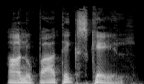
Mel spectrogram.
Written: आनुपातिक

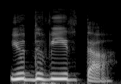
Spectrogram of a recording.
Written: युद्धवीरता

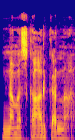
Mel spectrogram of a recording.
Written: नमस्कार

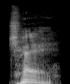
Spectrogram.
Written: छै

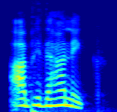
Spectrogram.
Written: आभिधानिक

